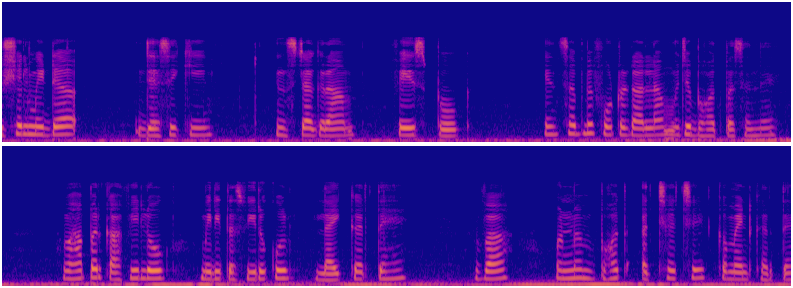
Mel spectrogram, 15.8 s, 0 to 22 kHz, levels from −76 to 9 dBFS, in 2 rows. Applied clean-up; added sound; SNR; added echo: none; none; none; none.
